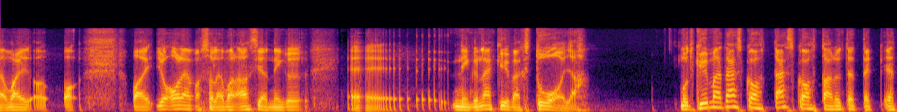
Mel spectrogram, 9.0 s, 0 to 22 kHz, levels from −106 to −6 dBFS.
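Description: Burst of packet loss hits this speech recording at 1.14 to 1.20 s and again at 1.90 to 1.96 s, just before "olevan asian niin". Each time a run of packets arrived too late or not at all, so the receiver stretched the last sound for about 46 ms while fading it, then resumed about 40 ms further on, leaving a held buzz or hiss and a small piece of speech gone.

Short concealed packet loss occurs at 1.52 to 1.58 s. Here a briefer hole was patched by continuing the preceding sound for about 34 ms, pitched or noise-like depending on what came before, and then blended back into the real signal. It comes across as a quick smear or wobble, with about 40 ms of actual audio never heard.

Repeated packet loss (robotic sound) runs from 2.82 to 3.67 s, right after "olevan asian niin". Eight separate gaps, the longest about 78 ms, were each filled by extending the last sound, and together they cover about a third of that stretch. 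The rapid alternation of patched and real audio gives a choppy quality, with about 280 ms of speech lost in total.

All of this sits on a call path whose coding cuts everything above 8 kHz, which fits G.722.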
